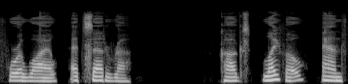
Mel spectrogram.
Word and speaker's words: LIFO: LIFO, Last In, First Out, pronounced LIFO.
